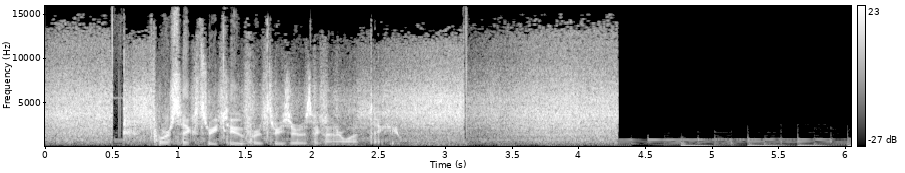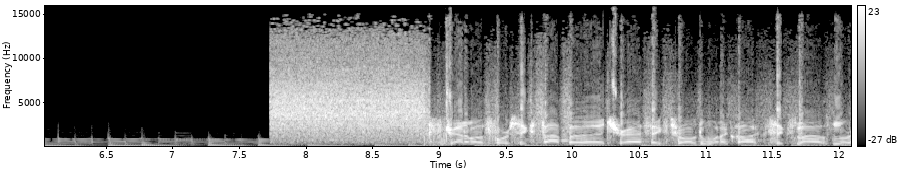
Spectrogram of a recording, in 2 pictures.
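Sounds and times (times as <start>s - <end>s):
aircraft cabin drone: 0.0s - 4.3s, 7.8s - 12.0s
background music with bass line: 4.3s - 12.0s.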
